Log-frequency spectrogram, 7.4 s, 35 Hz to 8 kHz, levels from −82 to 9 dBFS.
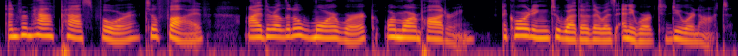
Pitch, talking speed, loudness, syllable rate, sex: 200 Hz, 210 wpm, -18 LUFS, 5.4 syllables/s, female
